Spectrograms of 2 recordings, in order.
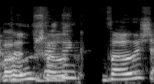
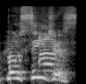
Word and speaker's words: Vosges: Vosges. – Okay. Yeah. So Vosges has. – Don't ask me of all the people. – Right. Hey, how do you say it? – No. Vosges.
